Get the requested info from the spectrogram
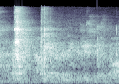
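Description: Motorcycle flyscreen and its mounting hardware creaking and clicking as they are handled and screwed into place. There is a short scraping creak about a third of a second in and sharp clicks near one second and near the end.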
